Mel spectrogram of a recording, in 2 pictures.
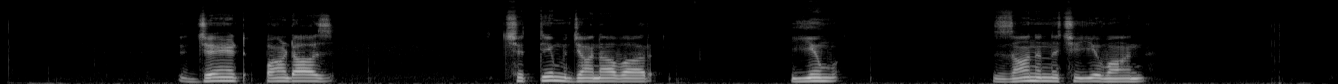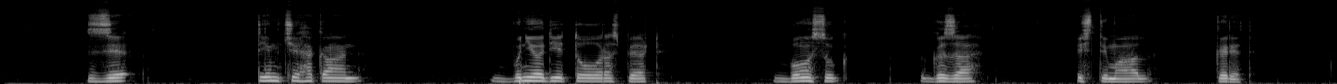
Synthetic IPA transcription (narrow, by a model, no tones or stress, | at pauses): d͡ʒẽːʈpãːɳɖaːz | t͡ʃʰit̪imd͡ʒaːnaːʋaːɾ | jim | zaːnɨnɨt͡ʃʰijiʋaːn | zi | t̪imt͡ʃʰiɦɐkaːn | bunjaːd̪iːt̪oːɾɐspʲeʈʰ | bɐ̃ːsuk | ɡɨza | ist̪imaːl | kəɾit̪ʰ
